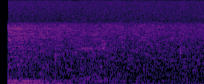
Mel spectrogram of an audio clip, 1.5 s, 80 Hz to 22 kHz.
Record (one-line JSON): {"three_cough_length": "1.5 s", "three_cough_amplitude": 20, "three_cough_signal_mean_std_ratio": 0.75, "survey_phase": "beta (2021-08-13 to 2022-03-07)", "age": "65+", "gender": "Female", "wearing_mask": "No", "symptom_change_to_sense_of_smell_or_taste": true, "symptom_loss_of_taste": true, "smoker_status": "Never smoked", "respiratory_condition_asthma": false, "respiratory_condition_other": false, "recruitment_source": "REACT", "submission_delay": "0 days", "covid_test_result": "Negative", "covid_test_method": "RT-qPCR", "influenza_a_test_result": "Negative", "influenza_b_test_result": "Negative"}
